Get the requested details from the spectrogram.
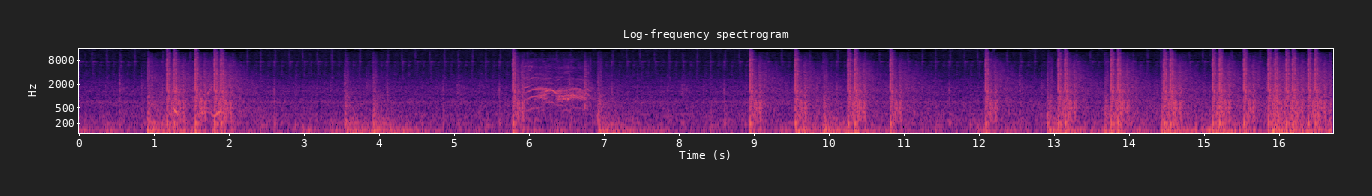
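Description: A rifle fires in short bursts of sharp shots.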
